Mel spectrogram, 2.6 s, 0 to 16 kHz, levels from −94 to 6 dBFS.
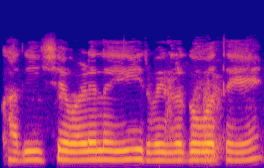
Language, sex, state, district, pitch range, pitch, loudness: Marathi, female, Maharashtra, Aurangabad, 180-190 Hz, 185 Hz, -16 LUFS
